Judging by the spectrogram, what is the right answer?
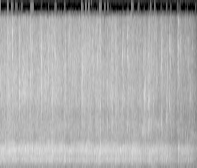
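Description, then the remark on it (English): A conference audience applauds the organizers steadily, a dense wash of many hands clapping at an even, loud level that eases off slightly at the end. No one speaks over it. “So just applause to the organizers.”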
